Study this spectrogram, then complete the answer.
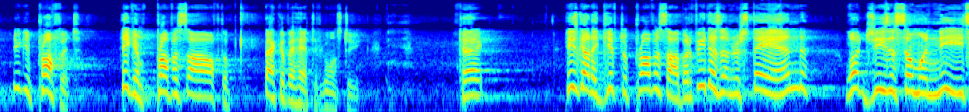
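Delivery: a preacher pressing the congregation, loud and high; full-force preaching. Acted. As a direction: drive the point home from the pulpit.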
